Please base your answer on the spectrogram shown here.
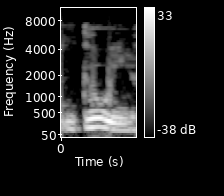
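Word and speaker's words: GUI: for our counter class we pronounce it as goey for short that's what people say we're going to make a goey for our counter class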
